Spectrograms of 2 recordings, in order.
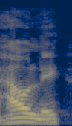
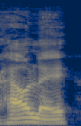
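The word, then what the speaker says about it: haole: are what he's calling a Hoy or howy however you want to pronounce it which is what they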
